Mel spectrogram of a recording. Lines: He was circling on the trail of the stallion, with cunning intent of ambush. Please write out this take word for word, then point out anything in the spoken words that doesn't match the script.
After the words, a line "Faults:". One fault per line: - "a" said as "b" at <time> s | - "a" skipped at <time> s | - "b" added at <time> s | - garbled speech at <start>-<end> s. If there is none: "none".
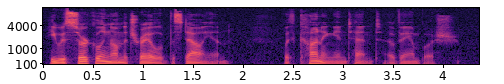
He was circling on the trail of the stallion, with cunning intent of ambush.
Faults:
none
